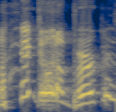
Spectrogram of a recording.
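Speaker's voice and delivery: high, loud, laughing protesting tone.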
